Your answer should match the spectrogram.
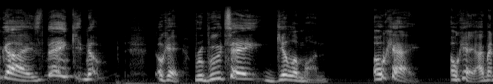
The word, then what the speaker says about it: Roboute: One, the Ultramarines are not as actual pronunciation. Roboot Gillaman. Okay. Oh, no. Rabbout. It is Rabbout.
